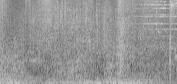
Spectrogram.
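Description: Incendio fire spell cast in Hogwarts Legacy, a rumbling burst of flame with low booming crackle that holds steady throughout, with a brighter flare near the end.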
